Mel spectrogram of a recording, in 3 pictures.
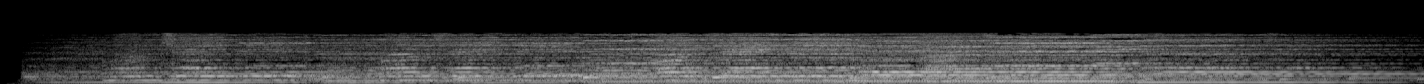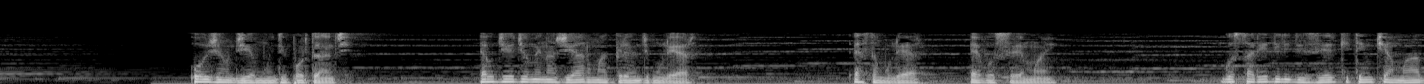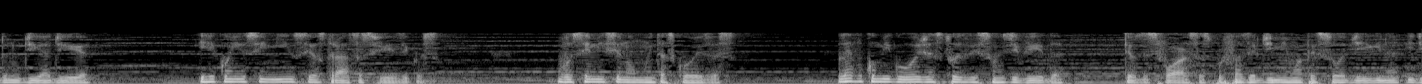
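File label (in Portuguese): HOMENAGEM P MÃE, Masculino; Dia das Mães; Telemensagens 2017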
